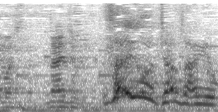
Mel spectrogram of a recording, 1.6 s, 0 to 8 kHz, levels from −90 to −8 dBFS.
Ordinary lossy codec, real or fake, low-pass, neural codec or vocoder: MP3, 32 kbps; real; 7.2 kHz; none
